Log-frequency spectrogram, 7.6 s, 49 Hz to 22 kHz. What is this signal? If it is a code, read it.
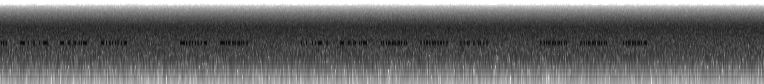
Hellschreiber (Feld-Hell, 122.5 baud), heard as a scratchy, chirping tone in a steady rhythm, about 980 Hz, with radio static. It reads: … DE JA8ZX 339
